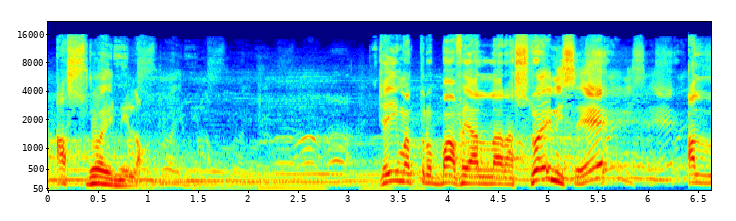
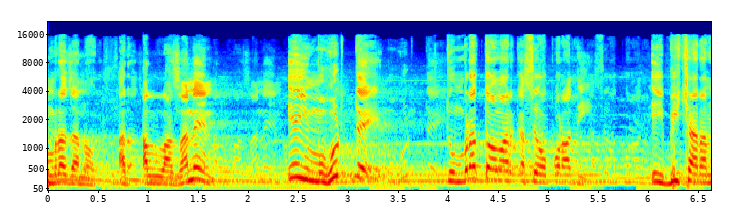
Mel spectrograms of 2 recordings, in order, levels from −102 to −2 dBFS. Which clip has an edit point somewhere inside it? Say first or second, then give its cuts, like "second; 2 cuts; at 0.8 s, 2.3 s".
first; 2 cuts; at 1.1 s, 2.7 s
